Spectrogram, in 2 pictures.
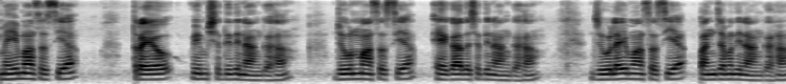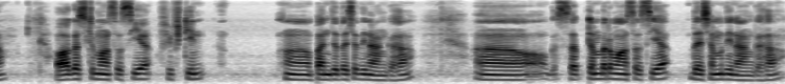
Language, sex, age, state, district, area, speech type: Sanskrit, male, 30-45, Kerala, Thrissur, urban, spontaneous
